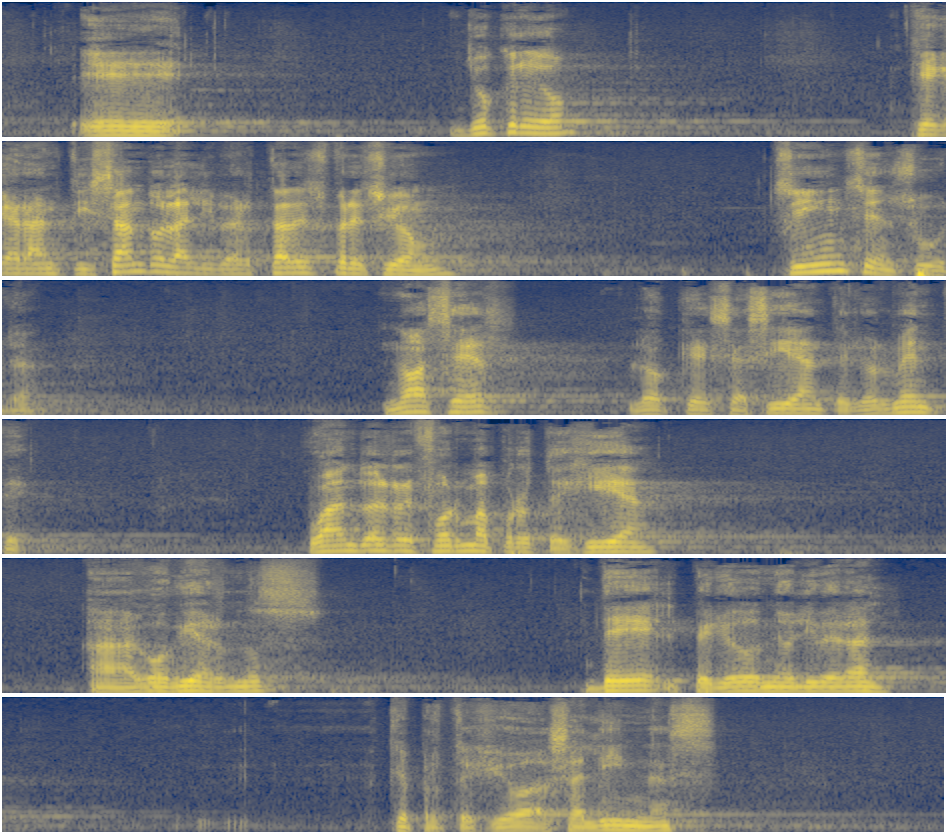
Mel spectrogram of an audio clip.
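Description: An older man speaks firmly into a microphone, pausing between phrases.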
